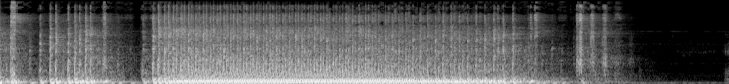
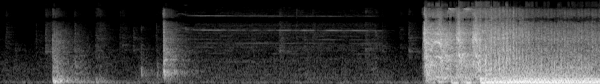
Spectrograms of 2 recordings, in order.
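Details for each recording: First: Harley-Davidson Softail after new intake seals and a timing check: it starts and lopes at about four beats a second, then coughs, chokes and dies within seconds after idling briefly. The stalling and rough idle possibly come from bad spark plug wires. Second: Harley-Davidson Softail after swapping Screaming Eagle plug wires and plugs back to old wires and Champion plugs: a few faint clicks, then the V-twin catches and settles into a strong, even idle with no misfire; ignition problem mostly fixed.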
